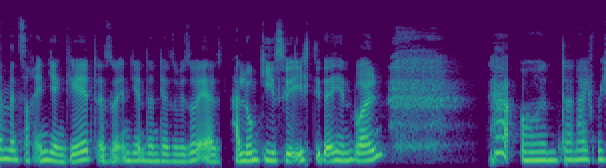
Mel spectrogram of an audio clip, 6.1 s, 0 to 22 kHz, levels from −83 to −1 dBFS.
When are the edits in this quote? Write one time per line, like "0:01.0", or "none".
0:02.2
